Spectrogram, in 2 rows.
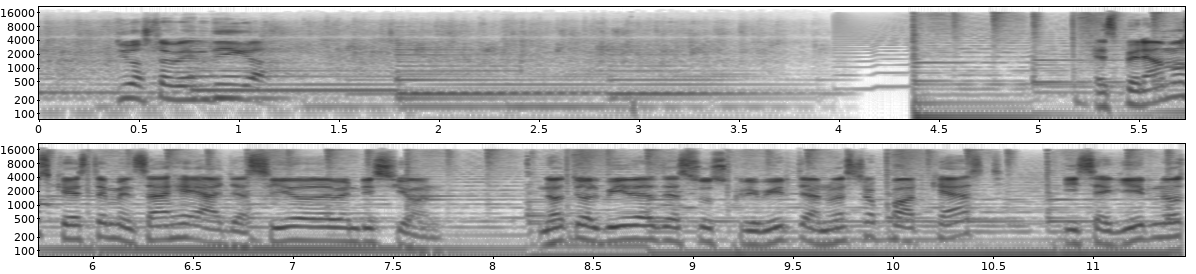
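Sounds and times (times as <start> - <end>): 
audience applause: 0.0 - 4.5
speech: 0.4 - 1.9, 5.3 - 11.4.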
